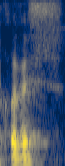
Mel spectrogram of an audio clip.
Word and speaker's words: clivus: Were you a presenter in fractures of the clivus, clinical and radiographic features? Yes. Am I pronouncing that correctly?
